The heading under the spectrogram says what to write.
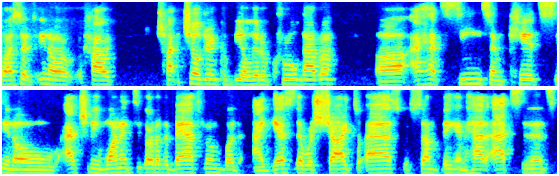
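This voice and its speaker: Fairly high-pitched male voice with a Spanish accent, fairly even intonation and a moderate pace. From Mexico (Puebla), raised in New York from age 9. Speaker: college student support office director. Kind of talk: personal story in interview.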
